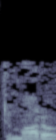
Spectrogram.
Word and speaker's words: D'Amato: People say D'Amato rhymes with tomato, but I'm from Kansas City. I can't bring myself to say tomato. But it does happen to rhyme with sleazeball obligato.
